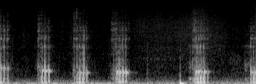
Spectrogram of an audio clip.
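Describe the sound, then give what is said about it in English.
A man's voice imitates pig oinks to lure a group of hogs closer during a hog hunt in the woods on a rainy day, a series of six or seven short, grunting snorts in a steady rhythm, loud with no other talk. “After zigzagging through the woods for more than an hour, they see a group of hogs, and he starts to make oinking noises to lure them closer.”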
